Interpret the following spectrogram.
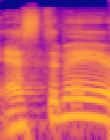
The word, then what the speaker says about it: Estime: Is it Estime, or is that how you pronounce it? It is Estime.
